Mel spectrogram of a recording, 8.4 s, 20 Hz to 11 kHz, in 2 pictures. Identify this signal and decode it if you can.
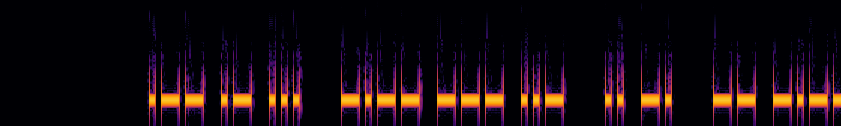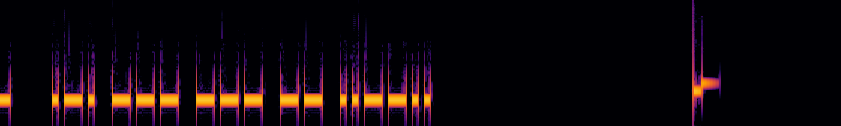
Morse code, heard as a keyed tone, about 40 wpm, 700 Hz. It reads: WAS YOU IN MY ROOM?
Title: Sentences from Top 300 Words 40wpm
